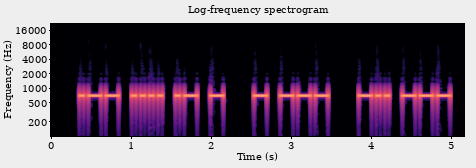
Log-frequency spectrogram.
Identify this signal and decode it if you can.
Morse code, heard as a keyed tone, about 22 wpm, 700 Hz. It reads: WHAT TO DO
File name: practice / 22wpm / Sets of 8 Words - 22wpm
